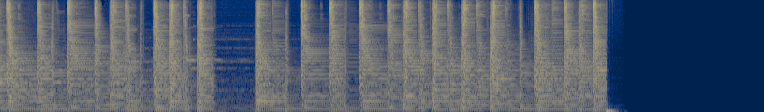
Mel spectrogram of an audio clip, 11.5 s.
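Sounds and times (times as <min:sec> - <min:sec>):
instrumental music: 0:00.0 - 0:09.2.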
